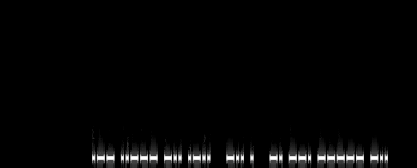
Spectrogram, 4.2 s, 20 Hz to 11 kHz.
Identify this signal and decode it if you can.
Morse code, heard as a keyed tone, about 52 wpm, 700 Hz. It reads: W2DL DE NG0D
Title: USA Callsign DE Callsign - 4 Characters - 50wpm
